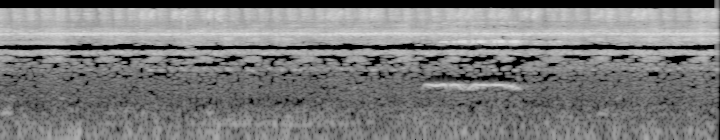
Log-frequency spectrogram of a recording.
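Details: Crickets chirping after dark in a village, a seamless high-pitched pulsing drone in several layers, joined by one faint, gently wavering whistle past the middle.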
